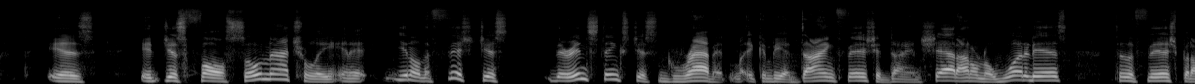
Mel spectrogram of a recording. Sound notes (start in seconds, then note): none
